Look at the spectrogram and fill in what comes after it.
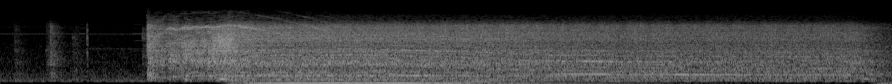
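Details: VW Jetta MK5 2.5L manual, after replacing a starter ruined by a vacuum pump oil leak: short starter burst, engine fires at once and holds a steady, even idle, no starter grinding.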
